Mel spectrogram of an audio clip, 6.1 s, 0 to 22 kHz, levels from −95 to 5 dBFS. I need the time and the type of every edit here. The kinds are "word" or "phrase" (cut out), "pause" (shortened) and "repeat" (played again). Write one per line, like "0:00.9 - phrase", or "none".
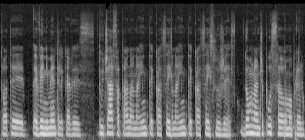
0:03.4 - repeat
